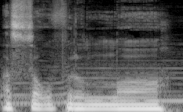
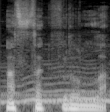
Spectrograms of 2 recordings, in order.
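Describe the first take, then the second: First: Every sound of the word is pronounced carefully. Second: The sounds of the word are slurred together. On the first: The speaker calls it right. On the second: The speaker calls it wrong.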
